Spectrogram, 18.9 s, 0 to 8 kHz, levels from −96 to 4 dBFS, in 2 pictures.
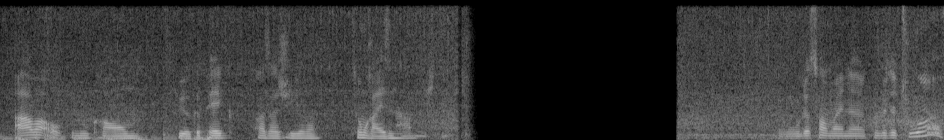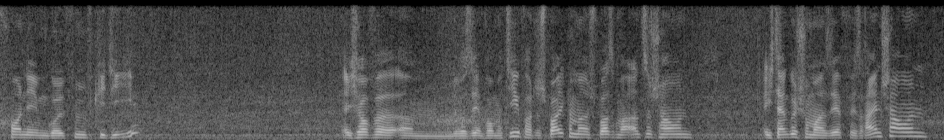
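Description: Call audio with a wideband ceiling at 8 kHz, consistent with a G.722 call path, breaks up at about 4.6 s. Two bursts of short concealed packet loss, at 4.58 to 4.64 s and 4.64 to 4.68 s, replace about 40 ms and 20 ms with continued sound. They appear on a spectrogram as a brief smeared, repeated-looking patch. From 4.68 s to 6.79 s the concealment fades into about 2 s of flat silence, likely a long network dropout. The waveform shows an empty band there, and the audio resumes at 6.79 s with that stretch gone.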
